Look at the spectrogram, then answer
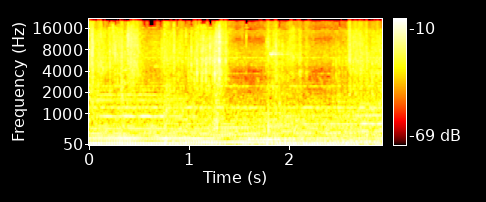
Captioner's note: footsteps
